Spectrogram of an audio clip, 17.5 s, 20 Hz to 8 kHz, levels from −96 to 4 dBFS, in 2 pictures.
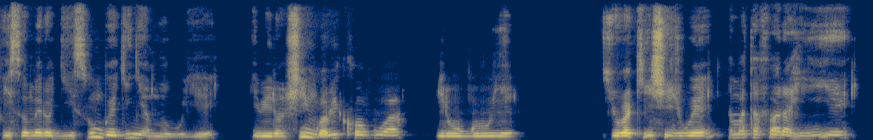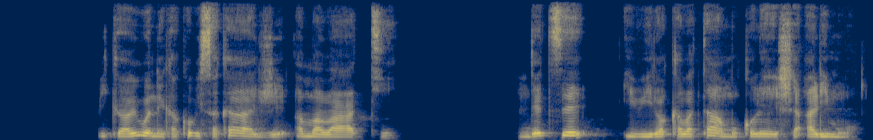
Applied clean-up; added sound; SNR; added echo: neural mask model Resemble Enhance denoiser.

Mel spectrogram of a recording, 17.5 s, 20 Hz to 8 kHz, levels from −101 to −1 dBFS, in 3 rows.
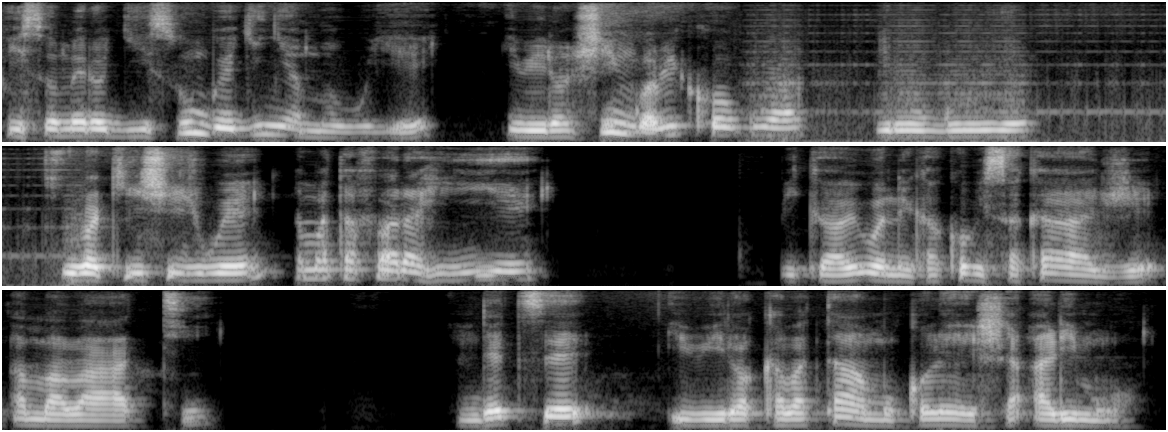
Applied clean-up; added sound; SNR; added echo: neural separator model SepFormer DNS4.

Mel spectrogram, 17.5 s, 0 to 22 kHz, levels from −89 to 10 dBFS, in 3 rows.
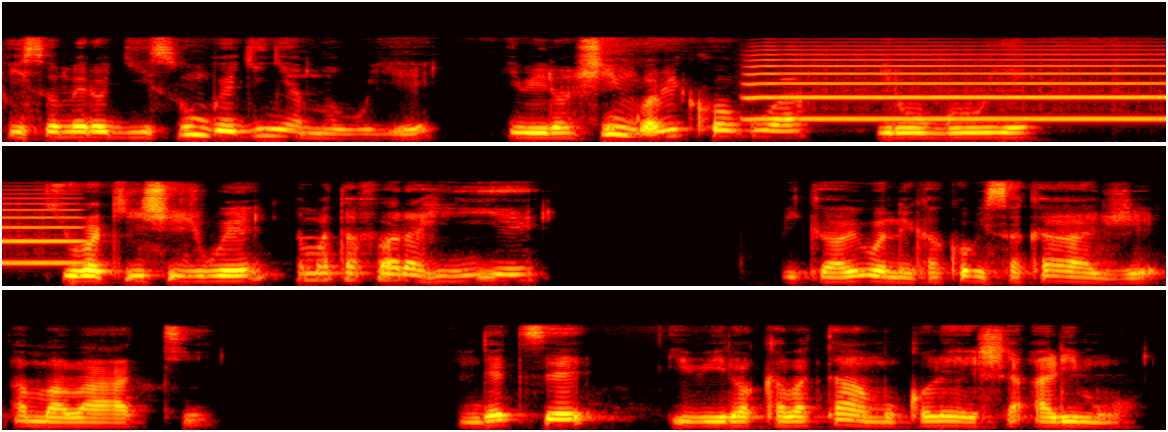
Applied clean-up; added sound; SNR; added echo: none; Trumpet; 1 dB; none.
